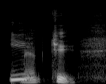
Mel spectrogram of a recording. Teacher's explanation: you make a high front vowel like E and you round your lips · Term: French U sound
